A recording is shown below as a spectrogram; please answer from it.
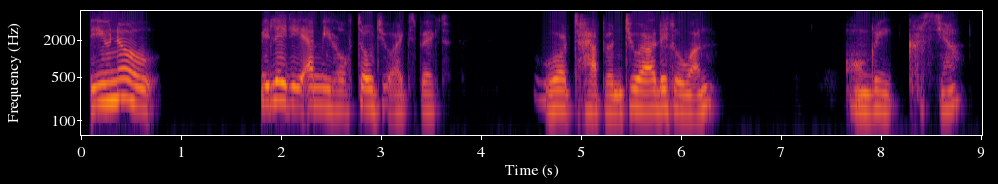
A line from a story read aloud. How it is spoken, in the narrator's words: The name came hesitantly, as though it had been a long time since Fergus had spoken it aloud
